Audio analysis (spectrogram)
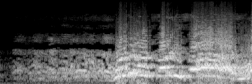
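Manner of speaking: high, drawn-out whooping yell; mock-thrilled shout. Driver thrilled at creeping past minimum speed, mock-thrilled shout. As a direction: whoop like a daredevil at top speed.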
